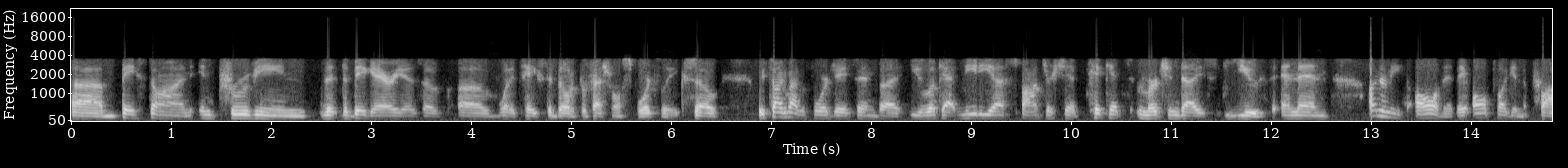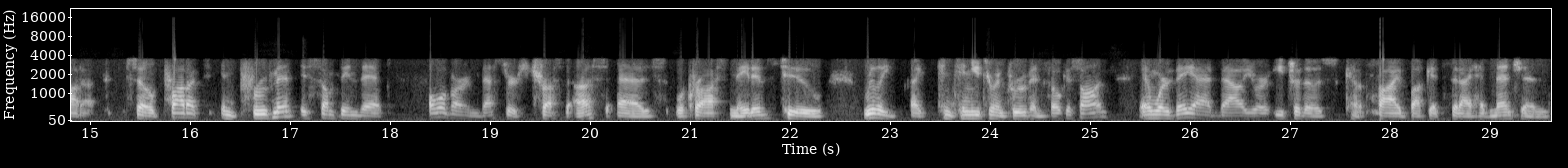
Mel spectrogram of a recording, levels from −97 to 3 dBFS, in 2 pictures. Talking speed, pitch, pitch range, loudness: 175 wpm, 115 Hz, 100-125 Hz, -22 LUFS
